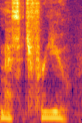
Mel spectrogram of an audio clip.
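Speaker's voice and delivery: barely voiced, secretive whisper. Speaker recounts a woman pointing at the tip jar, whispering. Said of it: "she whispers and says".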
